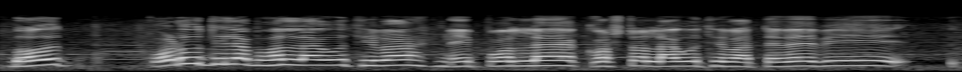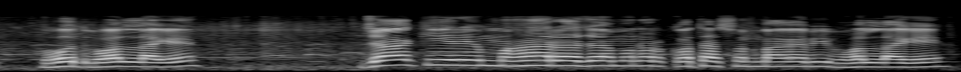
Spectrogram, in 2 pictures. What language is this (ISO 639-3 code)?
ori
